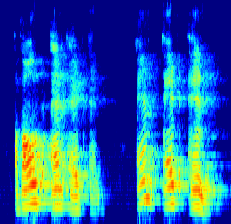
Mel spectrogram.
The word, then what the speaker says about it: n8n: About an eight N. N eight N pronounce.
